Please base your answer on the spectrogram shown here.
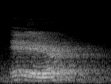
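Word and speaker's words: heir: okay and remember there's four exceptions to the rules air honest er our we do not say the h sound so i'm going to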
